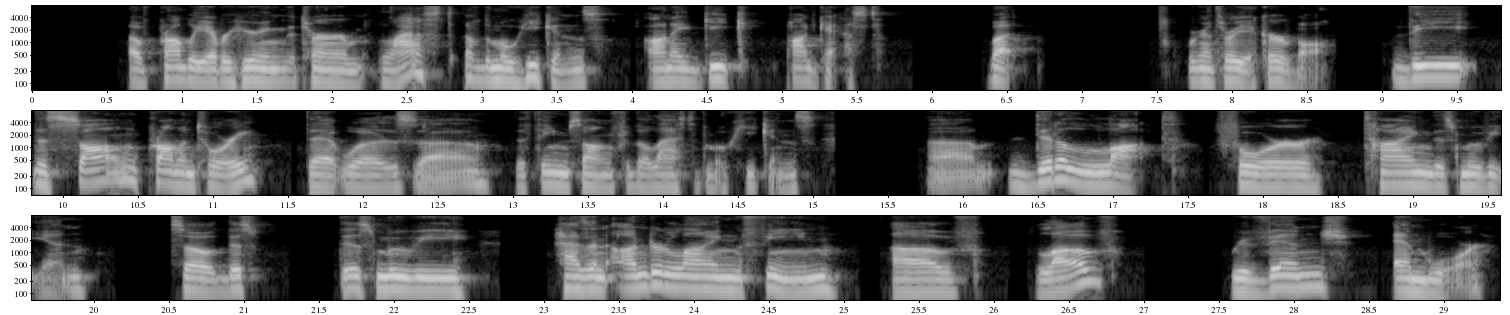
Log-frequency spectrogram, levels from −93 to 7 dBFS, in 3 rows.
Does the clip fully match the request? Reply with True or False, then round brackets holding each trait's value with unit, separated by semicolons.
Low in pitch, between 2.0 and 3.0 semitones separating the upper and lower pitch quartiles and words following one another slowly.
True (120 Hz; 2.4 semitones; 125 wpm)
